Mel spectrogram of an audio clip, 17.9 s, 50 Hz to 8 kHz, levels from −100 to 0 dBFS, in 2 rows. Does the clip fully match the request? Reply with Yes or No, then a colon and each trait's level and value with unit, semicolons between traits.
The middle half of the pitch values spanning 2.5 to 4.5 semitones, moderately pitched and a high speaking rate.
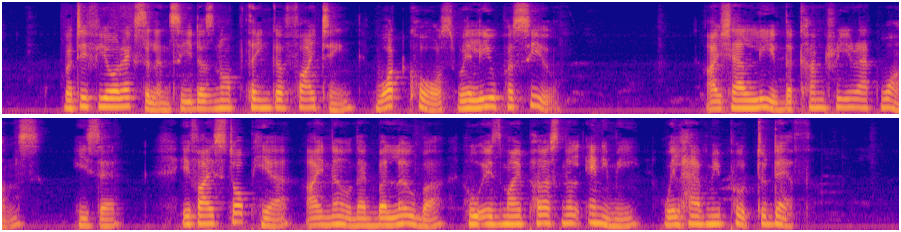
No: average, 3.1 semitones; medium, 160 Hz; average, 140 wpm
